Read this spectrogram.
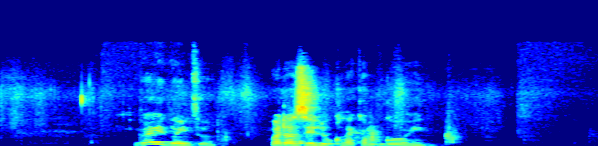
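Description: A woman speaks tensely up close.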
